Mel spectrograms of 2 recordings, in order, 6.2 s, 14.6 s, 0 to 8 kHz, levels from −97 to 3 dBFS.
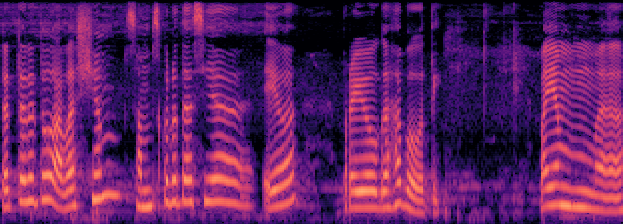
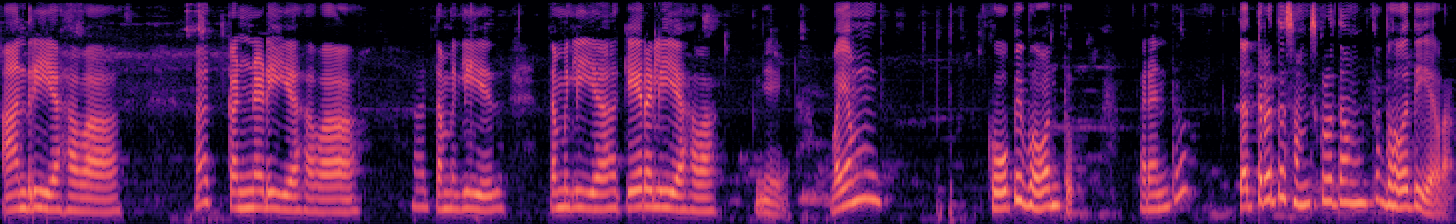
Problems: background sounds at intervals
